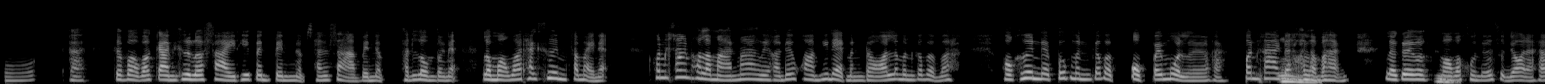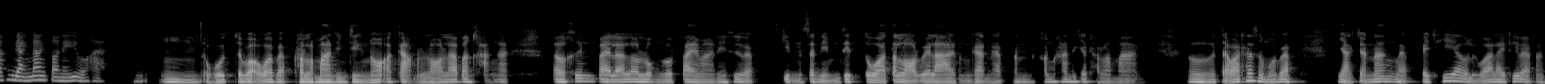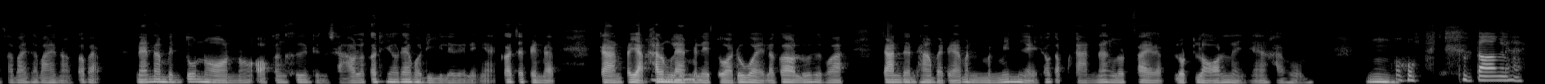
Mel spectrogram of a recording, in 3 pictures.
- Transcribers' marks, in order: other noise; laughing while speaking: "ทรมาน"; laughing while speaking: "โอ้โฮ"
- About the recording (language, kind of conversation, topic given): Thai, unstructured, กิจกรรมไหนที่ทำให้คุณรู้สึกมีความสุขที่สุด?
- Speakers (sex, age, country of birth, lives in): female, 25-29, Thailand, Thailand; male, 30-34, Thailand, Thailand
